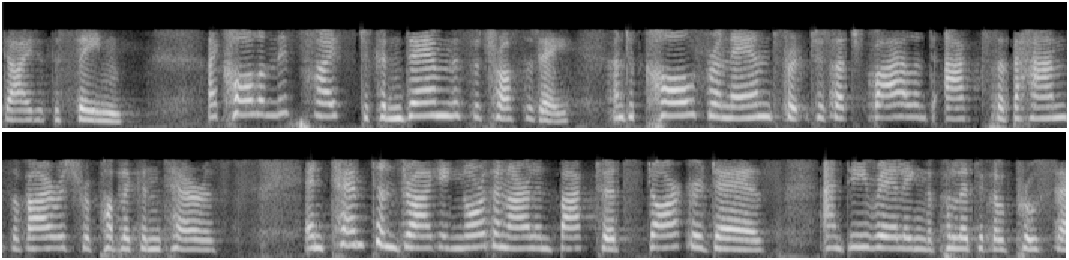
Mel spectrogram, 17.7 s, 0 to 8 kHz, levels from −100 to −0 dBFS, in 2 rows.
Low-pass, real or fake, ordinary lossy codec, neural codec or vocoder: 7.2 kHz; fake; AAC, 16 kbps; codec, 24 kHz, 0.9 kbps, DualCodec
